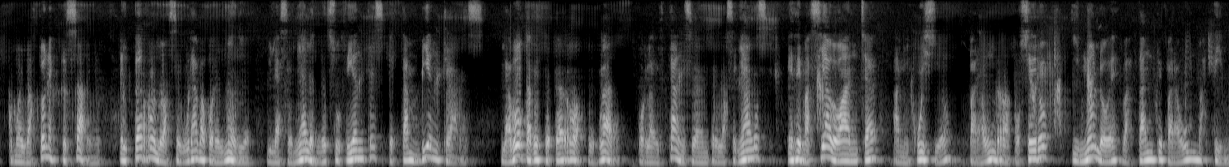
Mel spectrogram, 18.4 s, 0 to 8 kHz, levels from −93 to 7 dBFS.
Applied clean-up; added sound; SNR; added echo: neural mask model Resemble Enhance denoiser.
